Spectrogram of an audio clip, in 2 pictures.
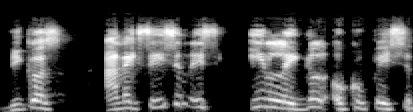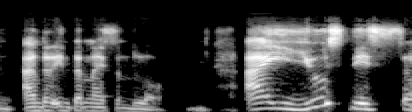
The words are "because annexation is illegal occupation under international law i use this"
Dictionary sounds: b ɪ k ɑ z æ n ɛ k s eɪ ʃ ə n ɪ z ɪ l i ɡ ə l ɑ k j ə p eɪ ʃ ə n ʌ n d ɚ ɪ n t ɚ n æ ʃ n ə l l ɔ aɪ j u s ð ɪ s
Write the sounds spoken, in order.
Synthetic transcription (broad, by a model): b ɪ k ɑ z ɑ n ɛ k s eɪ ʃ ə n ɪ s ɪ l i ɡ ə l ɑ k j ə p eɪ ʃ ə n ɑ n d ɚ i n t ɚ n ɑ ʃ ə n l ɔ aɪ j u s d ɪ s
